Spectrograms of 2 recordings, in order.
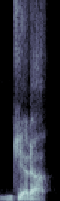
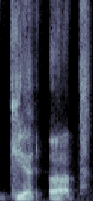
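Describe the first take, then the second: First: It is said in a plain, relaxed voice. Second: It is said tightly through gritted teeth.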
